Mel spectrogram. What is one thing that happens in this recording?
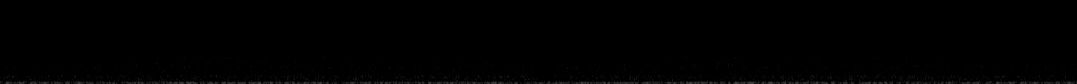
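A jet engine hums and rumbles steadily from inside a cockpit.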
